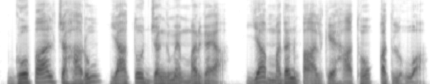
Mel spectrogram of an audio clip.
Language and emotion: Urdu, neutral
